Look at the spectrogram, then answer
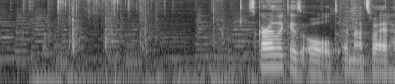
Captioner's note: cutting board thudding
